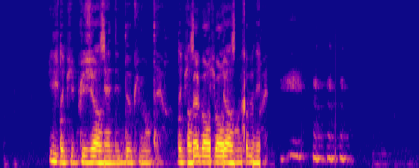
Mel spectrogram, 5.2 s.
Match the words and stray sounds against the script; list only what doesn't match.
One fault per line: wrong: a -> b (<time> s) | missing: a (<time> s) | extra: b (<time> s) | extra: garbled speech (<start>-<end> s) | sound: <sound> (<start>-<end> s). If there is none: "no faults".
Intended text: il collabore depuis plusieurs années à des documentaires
missing: collabore (0.7 s)
missing: années (1.3 s)
extra: garbled speech (2.2-3.4 s)
sound: laugh (3.5-4.5 s)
